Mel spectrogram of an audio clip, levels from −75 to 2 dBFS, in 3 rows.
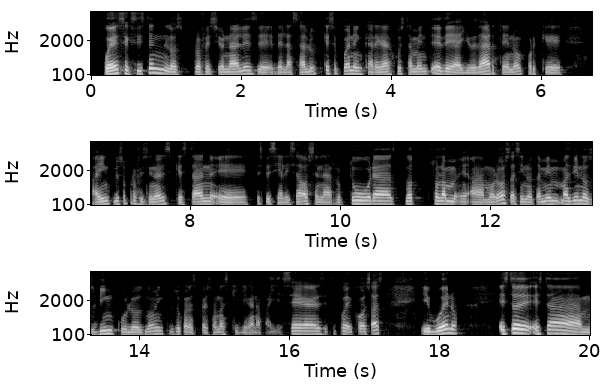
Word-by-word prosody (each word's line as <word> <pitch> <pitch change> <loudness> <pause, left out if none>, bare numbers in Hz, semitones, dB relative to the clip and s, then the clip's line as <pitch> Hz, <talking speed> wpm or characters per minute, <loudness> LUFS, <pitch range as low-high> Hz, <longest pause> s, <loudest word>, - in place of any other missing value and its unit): pues 160 +6 +7
existen 160 +3 +2
los 125 0 0
profesionales 125 +4 -1
de 115 -2 -1
de 115 -1 -2
la 115 0 -2
salud 115 +6 -1
que 160 - -1
se - - -7
pueden 150 +1 +1
encargar 125 -4 -1
justamente 135 +1 -1
de 130 -3 +3
ayudarte, 115 +5 +1
¿no? 135 +6 -3
Porque 115 -3 -4 0.4
hay 120 - +2
incluso 145 +2 -3
profesionales 135 +1 -2
que 150 - -7
están, 125 +4 0
eh, 115 0 -1
especializados 125 +3 -3
en 115 - -2
las 110 0 -3
rupturas, 145 +3 +2
no 140 0 +1 0.2
solo 145 0 +1
amo 135 -1 0
e 130 0 -5
amorosas, 120 +5 -1
sino 120 -3 -2
también 135 +4 0
más 145 -1 0
bien 155 0 +1
los 120 -6 0
vínculos, 125 -7 -1
¿no? 135 +3 -3
Incluso 135 -2 -7
con - - -2
las 110 - -6
personas 115 +2 -7
que - - -15
llegan - - -7
a - - -11
fallecer, 140 -1 -1
ese 130 -3 -8
tipo 135 +2 -7
de 125 -2 -2
cosas. 130 +6 -1 0.5
Y 130 - +3
bueno, 175 +7 +5 0.5
esto 165 +5 +6
esta, 160 -5 +4
130 Hz, 165 wpm, -19 LUFS, 120-145 Hz, 0.5 s, pues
